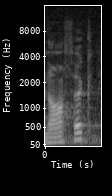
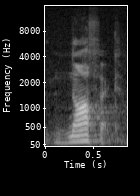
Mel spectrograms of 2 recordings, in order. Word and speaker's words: Norfolk: in Norfolk you've heard probably heard about 27 different pronunciations unless you're a look Norfolk Norfolk exact that's good enough yeah it takes you a while if you hear anybody say Norfolk you know they are not from around here so I'd like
